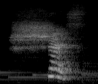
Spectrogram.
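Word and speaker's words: шест: number six in bulgarian number six in bulgarian is chest chest yes with t at the end number seven number seven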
